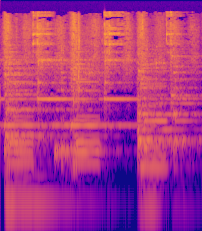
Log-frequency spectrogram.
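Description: Closing theme music: bright chiming notes over a bass line, a new note struck every half second or so and each one ringing and fading.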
